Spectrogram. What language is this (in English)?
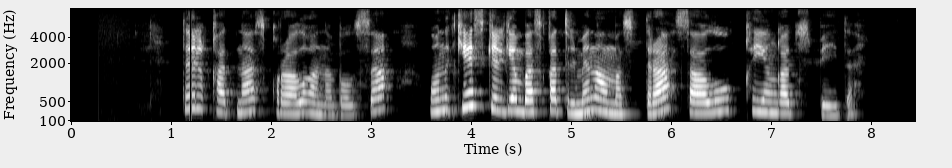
Kazakh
